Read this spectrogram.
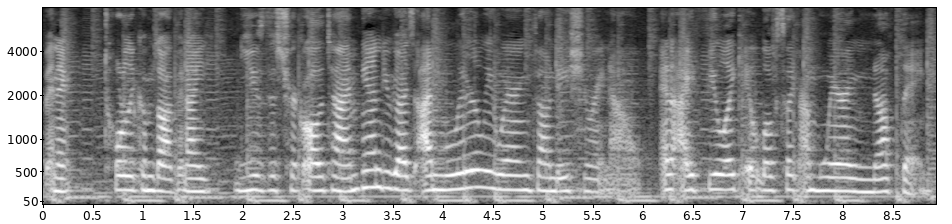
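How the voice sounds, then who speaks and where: At home, a talkative woman rambles through her makeup routine, teasing herself along the way in a middle-pitched voice while music plays in the background. She's a beauty vlogger giving a casual tutorial.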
